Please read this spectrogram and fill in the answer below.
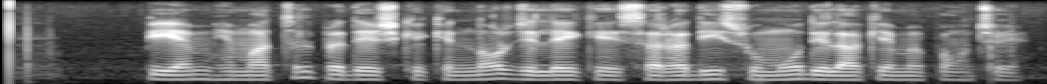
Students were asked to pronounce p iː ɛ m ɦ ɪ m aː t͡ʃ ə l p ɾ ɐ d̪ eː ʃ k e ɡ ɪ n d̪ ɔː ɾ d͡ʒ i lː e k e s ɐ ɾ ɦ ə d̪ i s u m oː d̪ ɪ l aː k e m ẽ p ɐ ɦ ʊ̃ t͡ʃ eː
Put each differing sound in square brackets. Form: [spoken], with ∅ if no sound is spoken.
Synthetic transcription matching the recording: p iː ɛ m ɦ ɪ m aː t͡ʃ ə l p ɾ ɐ d̪ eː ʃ k e [k] ɪ n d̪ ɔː ɾ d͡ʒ [ɪ] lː e k e s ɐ ɾ ɦ ə d̪ i s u m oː d̪ ɪ l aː k e m ẽ p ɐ ɦ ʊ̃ t͡ʃ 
